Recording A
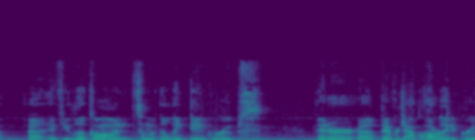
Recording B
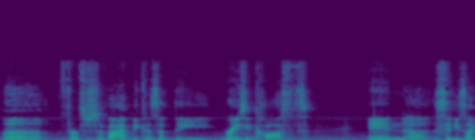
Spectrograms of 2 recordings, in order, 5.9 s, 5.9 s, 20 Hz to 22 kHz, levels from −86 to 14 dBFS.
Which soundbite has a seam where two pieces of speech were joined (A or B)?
B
